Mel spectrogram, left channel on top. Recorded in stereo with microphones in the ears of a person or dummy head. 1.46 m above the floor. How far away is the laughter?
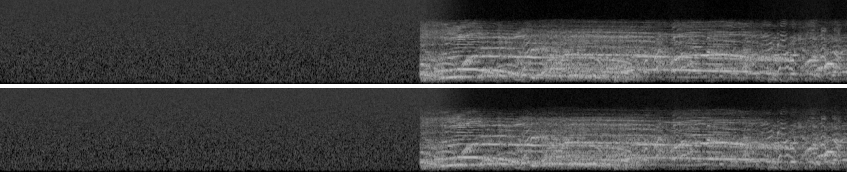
About 1.9 m.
